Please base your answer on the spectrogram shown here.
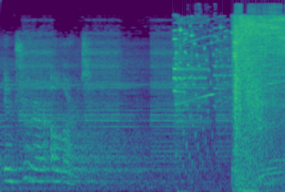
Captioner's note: alarm blaring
